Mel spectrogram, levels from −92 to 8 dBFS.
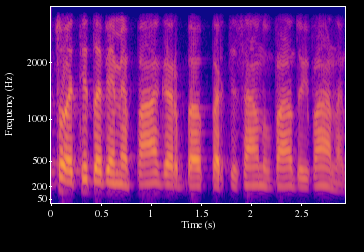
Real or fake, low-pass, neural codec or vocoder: real; 3.6 kHz; none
